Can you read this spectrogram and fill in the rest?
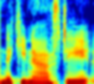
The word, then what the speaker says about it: Nikki Nasty: And then my TikTok is Nikki Nasty, N I K K I N A S T Y kind of rhymes, whatever.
